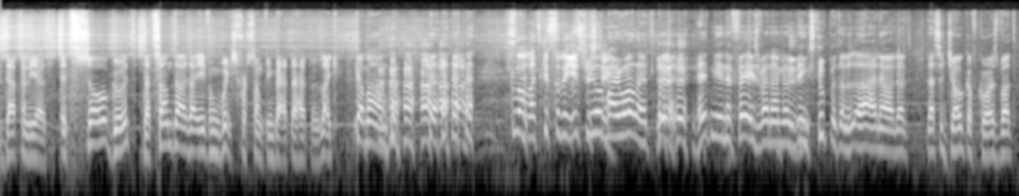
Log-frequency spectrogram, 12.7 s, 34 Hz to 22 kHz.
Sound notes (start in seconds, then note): 4.3 both laughs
